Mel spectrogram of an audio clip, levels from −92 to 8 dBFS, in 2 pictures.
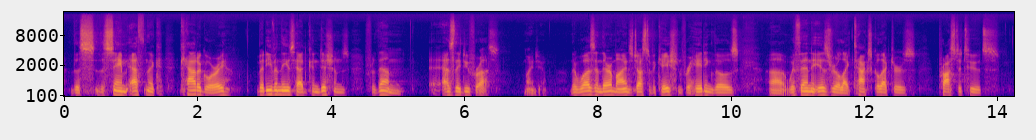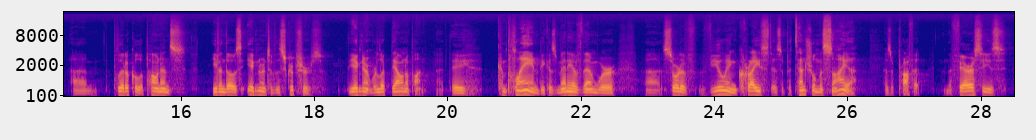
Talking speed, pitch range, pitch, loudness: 155 wpm, 110-130 Hz, 120 Hz, -21 LUFS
